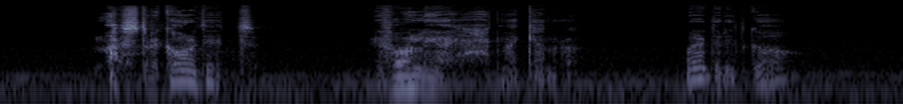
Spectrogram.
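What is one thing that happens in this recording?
A man speaks weakly and breathlessly.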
